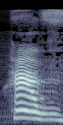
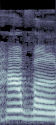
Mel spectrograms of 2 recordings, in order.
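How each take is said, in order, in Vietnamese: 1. Âm v cuối chỉ mấp máy môi, không phát ra. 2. Âm v cuối được phát ra rõ ràng thành tiếng. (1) "Mình sẽ chỉ làm khẩu hình miệng của âm thôi nhá" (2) "Mình không đọc là have luôn"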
